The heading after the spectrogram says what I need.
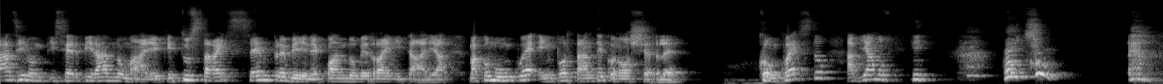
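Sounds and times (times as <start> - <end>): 
speech: 0.0 - 6.9, 7.6 - 9.4, 10.0 - 10.6, 11.3 - 11.6
person sneezing: 9.7 - 10.6.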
